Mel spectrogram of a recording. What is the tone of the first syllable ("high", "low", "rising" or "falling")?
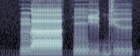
high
